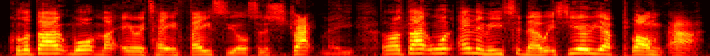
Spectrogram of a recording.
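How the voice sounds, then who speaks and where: A man's voice: high voice, expressive, fast talker, pushed and bright, clean tone, dry recording, clean studio sound. Man acting a cocky British villain, wildly swooping voice. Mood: bossy. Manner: brash, theatrical, crude British slang. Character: cocky, foul-mouthed male warlock villain. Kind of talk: villain audio roleplay acting.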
